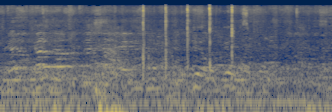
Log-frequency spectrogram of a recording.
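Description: A handball being struck and rebounding in a one-wall game: about five sharp slaps in quick succession in the second half, over people's voices.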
